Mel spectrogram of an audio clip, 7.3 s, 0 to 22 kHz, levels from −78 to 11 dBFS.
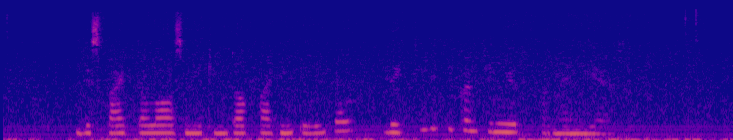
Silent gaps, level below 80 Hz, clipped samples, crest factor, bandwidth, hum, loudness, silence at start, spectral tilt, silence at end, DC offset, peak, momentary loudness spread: none; -54 dBFS; under 0.1%; 14 dB; 16.5 kHz; none; -37 LUFS; 0.05 s; -6 dB/octave; 0 s; under 0.1%; -22 dBFS; 19 LU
